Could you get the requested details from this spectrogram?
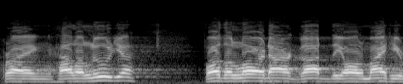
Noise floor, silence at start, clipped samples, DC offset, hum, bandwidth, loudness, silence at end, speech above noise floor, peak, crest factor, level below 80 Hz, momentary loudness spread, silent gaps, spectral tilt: -44 dBFS; 0.05 s; under 0.1%; under 0.1%; none; 7.8 kHz; -12 LUFS; 0 s; 33 dB; -2 dBFS; 10 dB; -54 dBFS; 7 LU; none; -6.5 dB/octave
